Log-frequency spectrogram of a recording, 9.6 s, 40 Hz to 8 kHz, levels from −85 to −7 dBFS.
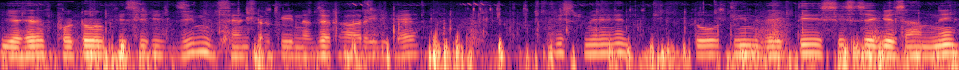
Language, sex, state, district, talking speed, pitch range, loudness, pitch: Hindi, male, Rajasthan, Bikaner, 105 wpm, 115-130 Hz, -22 LUFS, 125 Hz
